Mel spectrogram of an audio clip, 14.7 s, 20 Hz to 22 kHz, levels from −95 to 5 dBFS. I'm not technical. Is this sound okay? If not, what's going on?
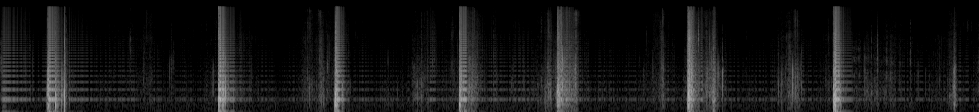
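No. There's a fault called filter restarted on every block: a filter forgets its running memory after each small chunk of audio, which fits a 128-sample block, and starts over. Each restart adds a tiny click, producing a steady 375 Hz buzz throughout that grows louder with the sound.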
